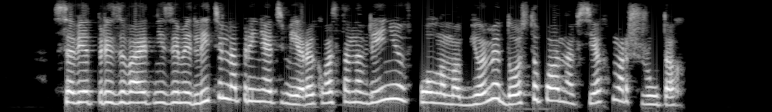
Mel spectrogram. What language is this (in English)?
Russian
